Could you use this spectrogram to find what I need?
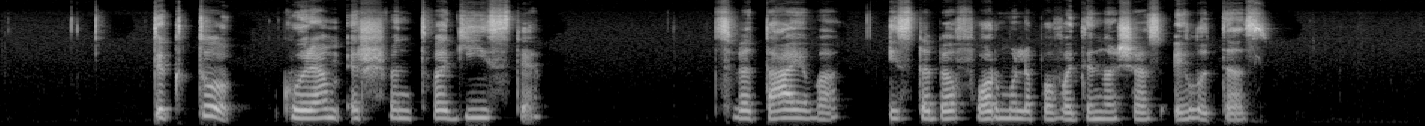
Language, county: Lithuanian, Vilnius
